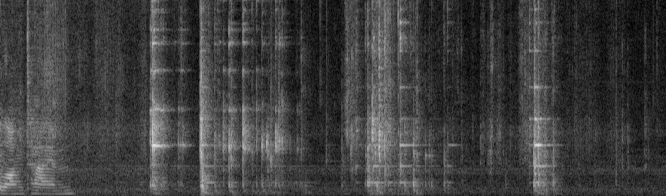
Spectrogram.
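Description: Ice cubes crack and clatter into a bowl.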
